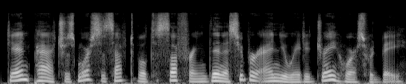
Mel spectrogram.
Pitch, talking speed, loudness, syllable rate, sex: 150 Hz, 205 wpm, -18 LUFS, 6.1 syllables/s, male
